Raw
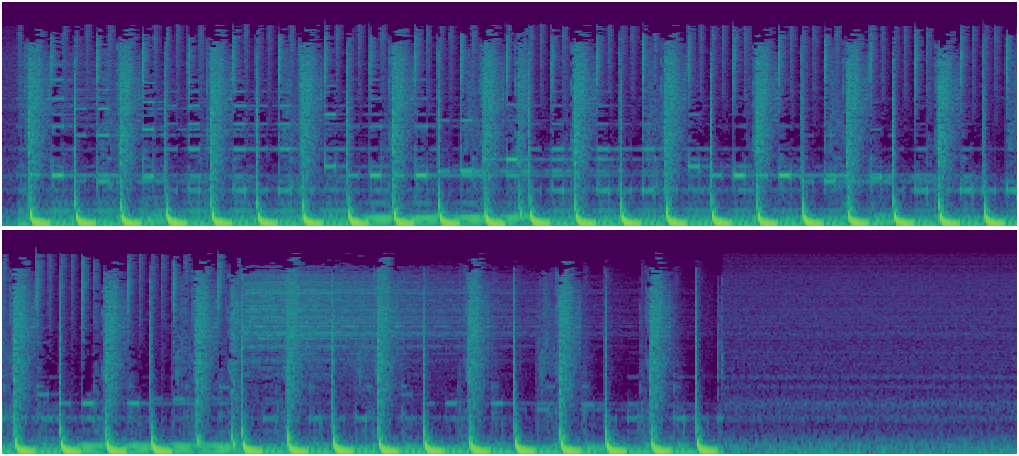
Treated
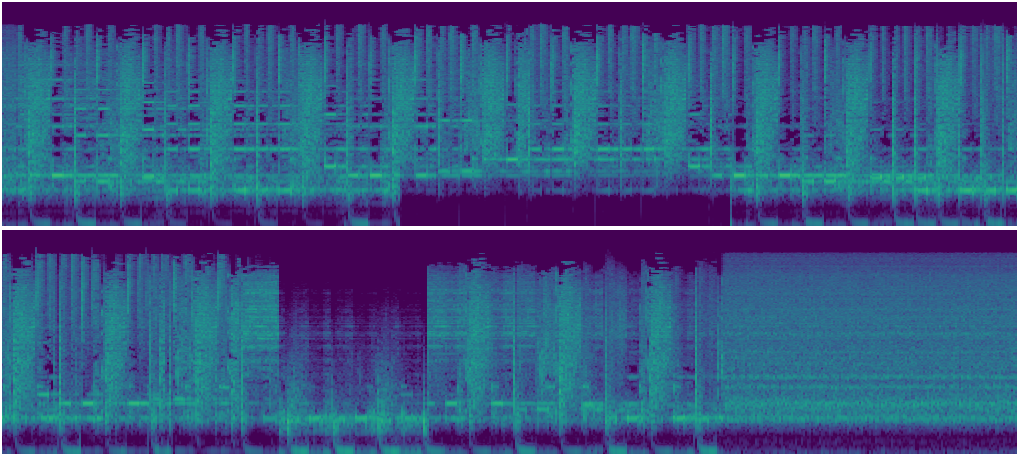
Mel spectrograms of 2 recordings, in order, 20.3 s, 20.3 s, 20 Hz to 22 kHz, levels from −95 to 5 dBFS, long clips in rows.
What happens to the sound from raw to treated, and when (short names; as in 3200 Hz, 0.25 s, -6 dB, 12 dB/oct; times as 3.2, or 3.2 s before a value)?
1.63–3.42 HPF 180 Hz
3.98–7.29 HPF 1300 Hz 24 dB/oct
8.72–9.14 echo throw 0.22 s, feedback 60%, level -1 dB
10.42–11.23 echo throw 0.55 s, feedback 55%, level -13 dB
12.91–14.41 synth low-pass 330 Hz, resonance Q 3.5
15.9–16.58 Doppler distortion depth 0.31 ms
whole clip: elliptic high-pass 510 Hz, stop band 50 dB; high shelf 6700 Hz -6.5 dB; fast leveller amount 70%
